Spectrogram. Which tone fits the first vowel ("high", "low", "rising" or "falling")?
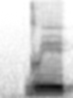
low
